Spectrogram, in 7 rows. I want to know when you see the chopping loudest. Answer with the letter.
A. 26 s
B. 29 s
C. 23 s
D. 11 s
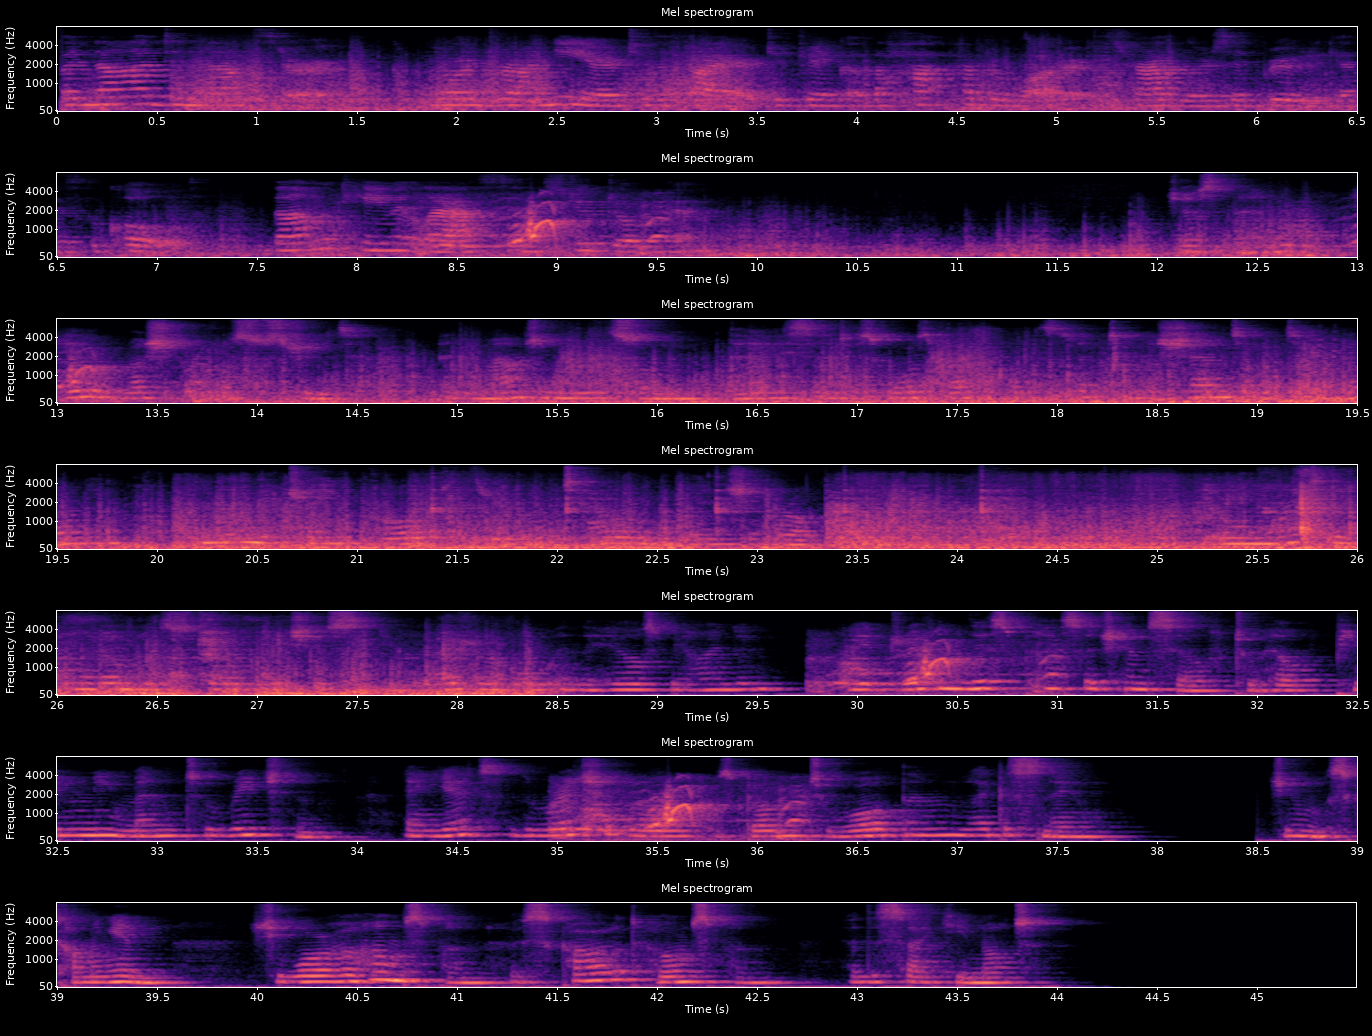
A.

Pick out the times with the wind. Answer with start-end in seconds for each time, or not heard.
0.0-28.4.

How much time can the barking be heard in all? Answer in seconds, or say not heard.
5 s.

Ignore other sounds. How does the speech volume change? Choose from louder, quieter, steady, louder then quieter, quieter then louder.
louder.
